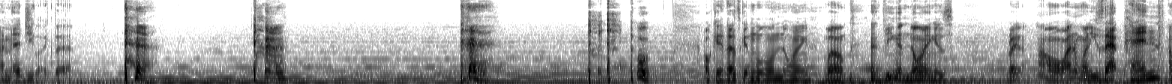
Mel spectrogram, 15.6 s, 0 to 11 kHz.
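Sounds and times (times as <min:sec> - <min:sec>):
speech: 0:00.0 - 0:01.1, 0:01.8 - 0:02.1, 0:03.5 - 0:04.0, 0:06.2 - 0:06.6, 0:08.5 - 0:12.8, 0:13.4 - 0:15.6
steady low hum: 0:00.0 - 0:15.6
person coughing: 0:01.6 - 0:02.1, 0:03.4 - 0:03.9, 0:06.1 - 0:06.7, 0:07.8 - 0:08.7.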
